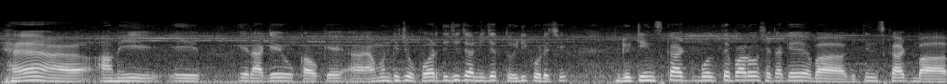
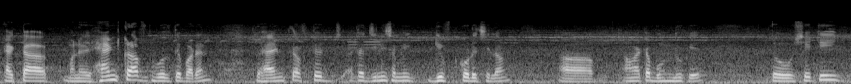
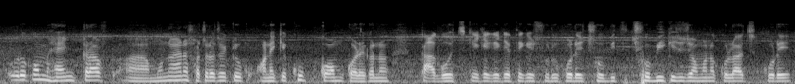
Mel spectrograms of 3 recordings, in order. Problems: background sounds at intervals, continuous background conversations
